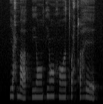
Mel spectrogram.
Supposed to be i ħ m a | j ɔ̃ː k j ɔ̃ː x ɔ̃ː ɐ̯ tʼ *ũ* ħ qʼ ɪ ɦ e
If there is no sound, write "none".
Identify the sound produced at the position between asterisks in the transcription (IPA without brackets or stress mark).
u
